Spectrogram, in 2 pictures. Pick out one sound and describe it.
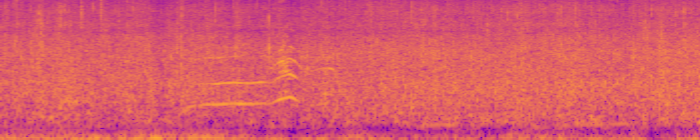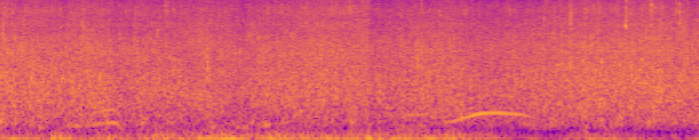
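A piglet squeals in short high cries.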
